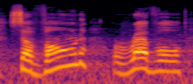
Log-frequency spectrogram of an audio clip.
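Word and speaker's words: Shavon Revel: It's not pronounced how it's spelled, ladies and gentlemen. It's Savone Revel, defensive back out of East Carolina.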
